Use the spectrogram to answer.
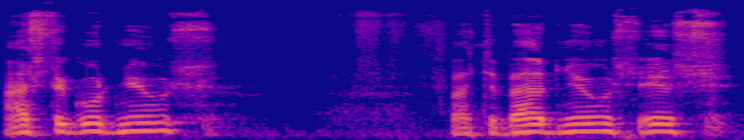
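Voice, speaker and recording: A man in his eighties from Sweden, a solo sailor explaining his boatbuilding in a casual, halting, plain-spoken vlog in his workshop. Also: a little high, warm tone, a little hiss or hum. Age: 80s. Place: large indoor boat workshop.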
